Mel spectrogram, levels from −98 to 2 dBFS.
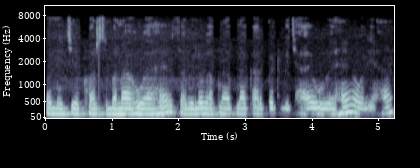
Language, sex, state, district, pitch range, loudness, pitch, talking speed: Hindi, male, Bihar, Purnia, 150-160 Hz, -20 LUFS, 150 Hz, 185 wpm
